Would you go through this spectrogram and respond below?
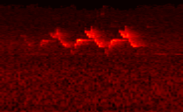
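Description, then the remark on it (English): A thin, high-pitched songbird phrase of several quick wavering notes, an American redstart singing weech-weech, one of its many different songs, over a faint background hiss with no talking. “The other bird you're hearing, weech-weech, a kind of a sound, is actually a redstart.”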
